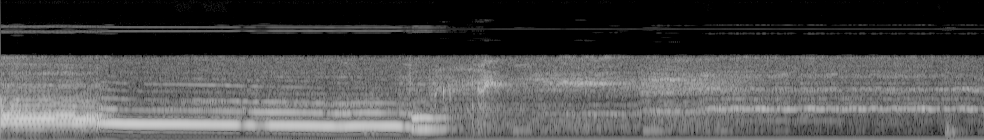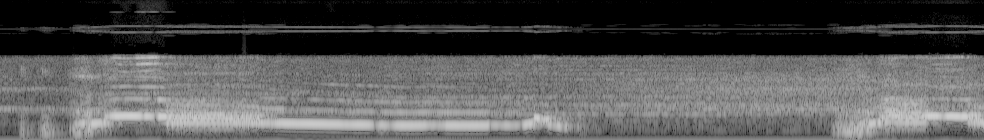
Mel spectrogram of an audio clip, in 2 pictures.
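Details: Field Spaniel dog howling along with the Welsh National Anthem sung before an international rugby match in Cardiff; long wavering tonal howls fall in pitch, in three bouts, with the singing performer and music faint beneath.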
